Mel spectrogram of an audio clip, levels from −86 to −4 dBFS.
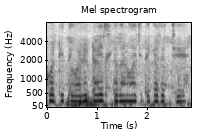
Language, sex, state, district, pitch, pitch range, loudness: Bengali, female, Assam, Hailakandi, 215 Hz, 210-220 Hz, -18 LUFS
